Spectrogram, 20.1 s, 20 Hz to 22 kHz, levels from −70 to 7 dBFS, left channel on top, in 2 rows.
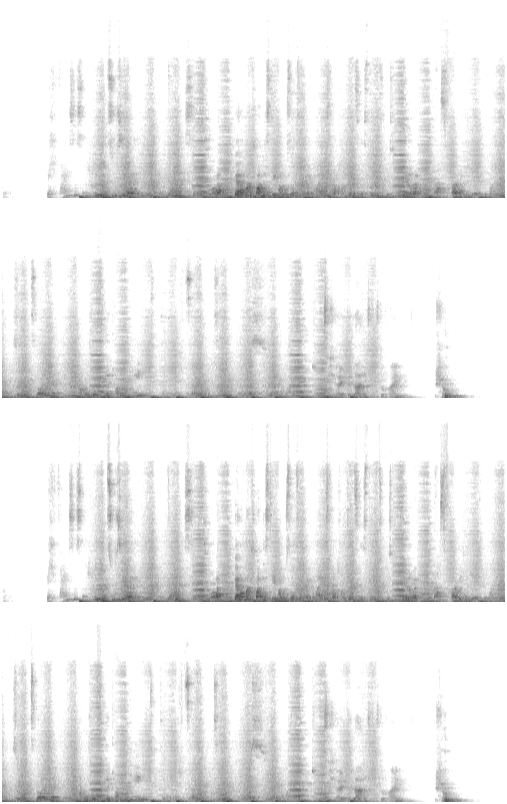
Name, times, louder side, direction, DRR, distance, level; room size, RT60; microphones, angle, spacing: voice 1, 0.9-8.3 8.6-11.2 11.4-16.3 18.8-18.9, right 1 dB, 65° right, -1 dB, 0.7 m, -31 dB
sound 1, 1.5-17.5, equal, 20° right, 0.7 m, -29 dB
voice 2, 16.4-18.1 18.7-18.9, equal, 5° left, -1 dB, 0.3 m, -36 dB
2.9 x 2.7 x 2.3 m, 0.69 s
head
